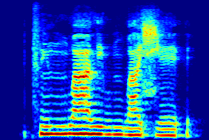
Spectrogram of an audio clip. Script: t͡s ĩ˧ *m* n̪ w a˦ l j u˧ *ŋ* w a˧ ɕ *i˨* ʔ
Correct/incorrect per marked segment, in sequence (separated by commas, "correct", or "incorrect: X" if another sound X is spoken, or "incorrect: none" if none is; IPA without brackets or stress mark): correct, correct, incorrect: e˨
